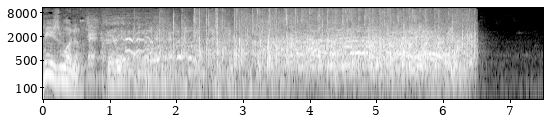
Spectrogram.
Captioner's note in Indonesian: tepuk tangan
